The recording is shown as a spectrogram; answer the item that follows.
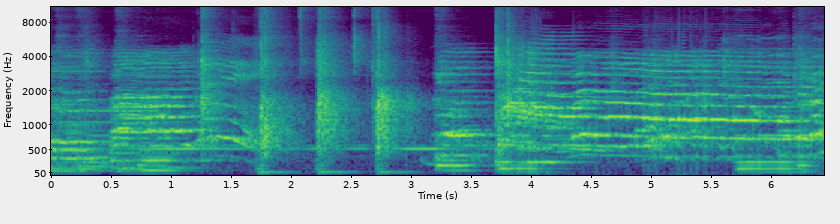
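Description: Children's action song with singing. About two seconds in the melody drops out for a few sharp claps, then the song comes back with a long held sung note.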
